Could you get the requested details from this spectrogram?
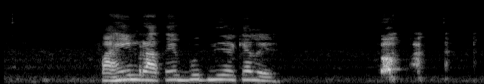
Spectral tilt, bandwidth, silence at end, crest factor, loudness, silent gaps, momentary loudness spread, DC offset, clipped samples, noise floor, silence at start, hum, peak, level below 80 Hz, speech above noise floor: -7 dB/octave; 11 kHz; 0.35 s; 20 dB; -21 LUFS; none; 13 LU; under 0.1%; under 0.1%; -59 dBFS; 1 s; none; -4 dBFS; -60 dBFS; 39 dB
